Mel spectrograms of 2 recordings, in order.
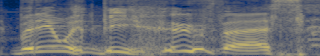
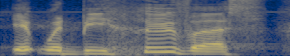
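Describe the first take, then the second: First: "behoove" said again through a laugh; laughing repeat. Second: Slow, weighty "behoove", stretched out; slow stress on behoove. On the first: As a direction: chuckle your way through "behoove". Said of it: "Only in preaching we use word behoove". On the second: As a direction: savour the word "behoove" slowly. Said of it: "I just wanted to use that word". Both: Shown as a demonstration.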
